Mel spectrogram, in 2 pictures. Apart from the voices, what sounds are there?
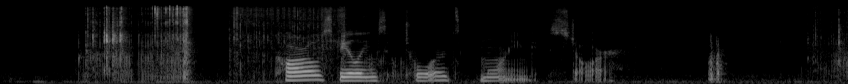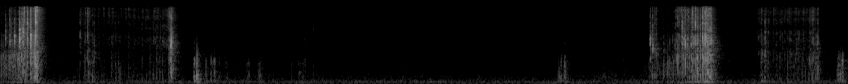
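shuffling tarot cards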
